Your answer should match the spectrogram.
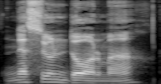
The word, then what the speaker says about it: Nessun Dorma: So the name is Nessun Dorma.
